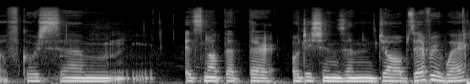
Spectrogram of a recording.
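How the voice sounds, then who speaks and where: A woman speaks with a Dutch accent in a very deep, low voice, fairly slowly and with monotone, flat intonation. Noticeable background noise sits behind her. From Netherlands. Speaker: actor. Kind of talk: casual chat.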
